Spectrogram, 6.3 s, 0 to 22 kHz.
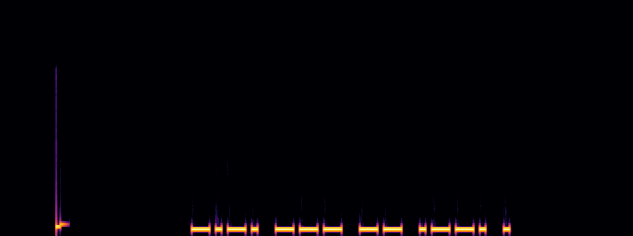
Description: Morse code, heard as a keyed tone, about 20 wpm, 700 Hz. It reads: COMPE
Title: Build A Word - 5 Letters At A Time - 10-Letter Words - 20wpm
